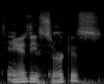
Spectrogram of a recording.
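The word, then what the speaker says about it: Andy Serkis: the Circus Circus yeah Andy Circus yeah yeah yeah it's it's spelled different but it's I think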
